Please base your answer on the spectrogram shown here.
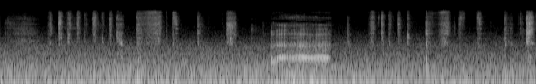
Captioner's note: beat boxing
